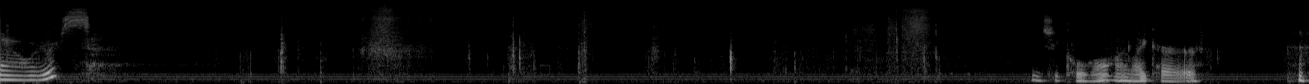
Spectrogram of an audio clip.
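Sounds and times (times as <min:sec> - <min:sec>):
faint steady hum: 0:00.0 - 0:13.0
paper rustling: 0:02.4 - 0:09.5.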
